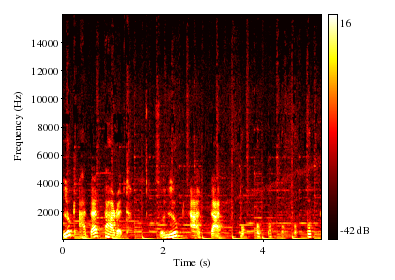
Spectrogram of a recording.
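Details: Acted demonstration by a speech-language pathologist of a voluntary stutter with lip tension on a word, which she notices, reduces and eases out of: the pull-out stuttering modification technique, voluntary stutter with pull-out.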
